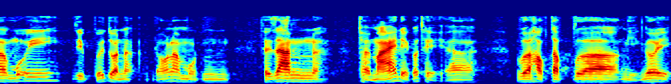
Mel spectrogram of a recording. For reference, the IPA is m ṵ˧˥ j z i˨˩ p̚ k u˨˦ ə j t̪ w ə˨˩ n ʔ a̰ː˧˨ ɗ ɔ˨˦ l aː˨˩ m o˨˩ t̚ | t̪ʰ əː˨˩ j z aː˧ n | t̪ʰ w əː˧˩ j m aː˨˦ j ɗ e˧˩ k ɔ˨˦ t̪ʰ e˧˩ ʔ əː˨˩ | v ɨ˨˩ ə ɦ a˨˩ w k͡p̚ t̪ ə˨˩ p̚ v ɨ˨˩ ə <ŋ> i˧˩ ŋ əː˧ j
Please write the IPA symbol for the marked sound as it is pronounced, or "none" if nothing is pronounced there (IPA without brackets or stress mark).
ŋ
